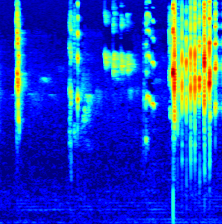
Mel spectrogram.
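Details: Two adult rosy-faced lovebirds, opaline mutations kept at home, make soft scattered chirps that end in a fast rattling series of shrill high notes.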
